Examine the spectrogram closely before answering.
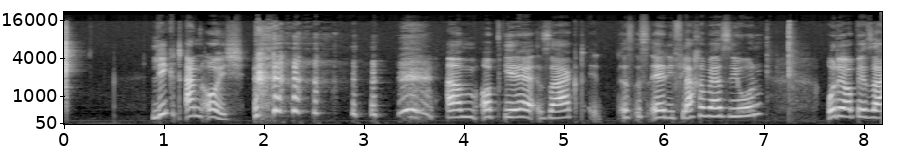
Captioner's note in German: gelächter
